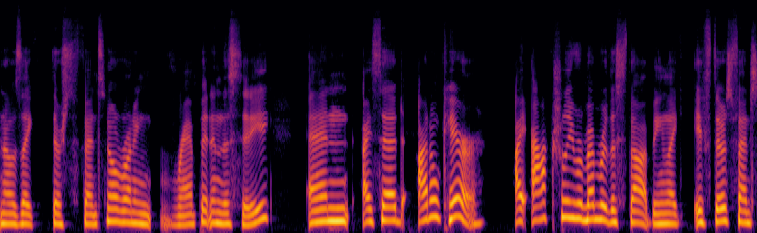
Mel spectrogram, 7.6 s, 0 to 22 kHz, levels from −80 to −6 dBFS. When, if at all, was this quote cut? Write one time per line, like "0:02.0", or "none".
0:02.9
